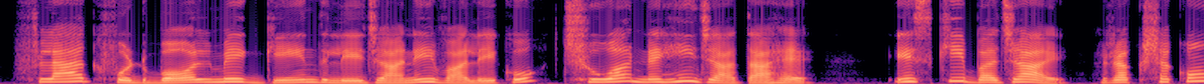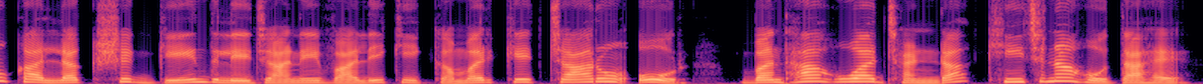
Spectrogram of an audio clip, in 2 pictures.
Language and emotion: Hindi, neutral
